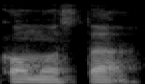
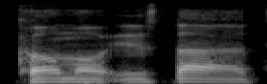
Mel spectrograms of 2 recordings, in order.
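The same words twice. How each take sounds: First: It is said quickly and fluently. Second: It is said slowly and carefully.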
